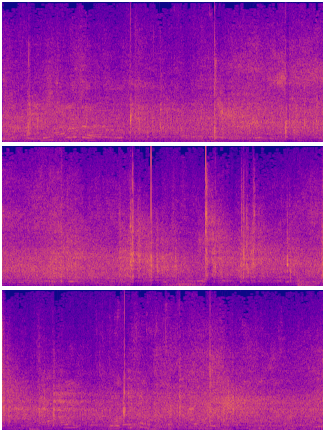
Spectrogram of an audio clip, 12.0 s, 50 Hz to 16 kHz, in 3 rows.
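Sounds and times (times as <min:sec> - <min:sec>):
hockey sticks and puck clacking: 0:00.1 - 0:00.8, 0:01.4 - 0:12.0
skate blades scraping ice: 0:00.4 - 0:12.0.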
